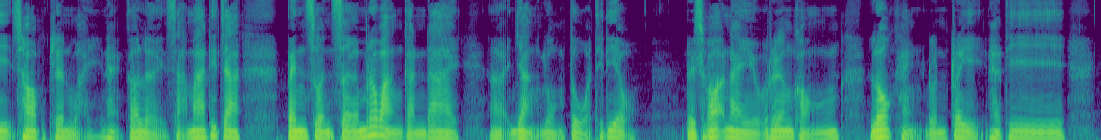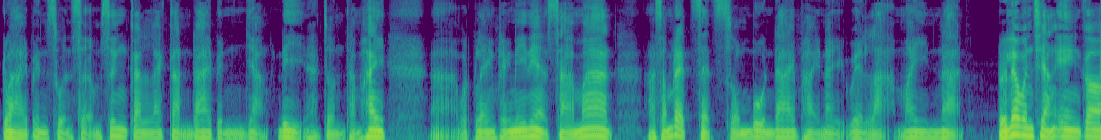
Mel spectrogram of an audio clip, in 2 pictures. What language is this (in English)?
Thai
